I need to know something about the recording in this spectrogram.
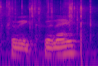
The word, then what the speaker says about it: Suicune: So, Suicune V? Yeah. Okay. Is that how you pronounce it? If it's actually Japanese and it's the pure Japanese pronunciation, then it's Suikune.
